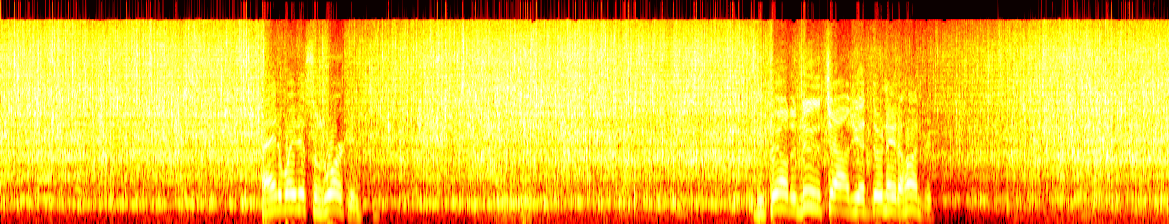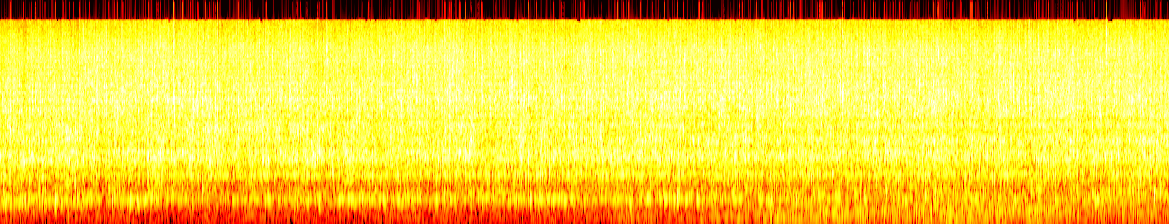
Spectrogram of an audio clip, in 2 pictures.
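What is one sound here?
Water sprays from a hose and splashes steadily into a bucket of water.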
